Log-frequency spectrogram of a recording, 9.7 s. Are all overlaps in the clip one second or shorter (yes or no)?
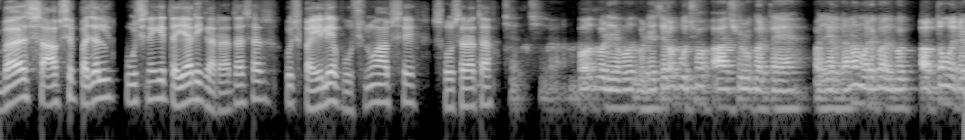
yes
